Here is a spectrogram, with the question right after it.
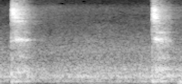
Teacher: కార్డ్ vibration ఇక్కడ డ అని పలికినప్పుడు మీకు వైబ్రేషన్ అనేది వస్తుంది అలాగే ట అని ప్రొనౌన్స్ చేసినప్పుడు you can experience no vocal cord vibration at all అస్సలు ఉండదు ఒకసారి చూద్దామా place your fingers on the throat do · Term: వాయిస్ లెస్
